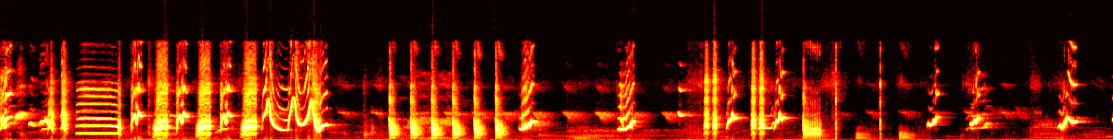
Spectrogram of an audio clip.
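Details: Vigorous starling song from a training recording for kept starlings, mixing sharp clicks, rising and falling whistles and buzzy chirps in a rapid, varied stream with brief pauses.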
